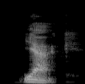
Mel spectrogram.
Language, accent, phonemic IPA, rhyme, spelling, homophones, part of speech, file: English, Australia, /jæk/, -æk, yack, yak, noun / verb, En-au-yack.ogg
- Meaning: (noun) Alternative form of yak (“chatter; talk”); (verb) Alternative form of yak (“talk; vomit”)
